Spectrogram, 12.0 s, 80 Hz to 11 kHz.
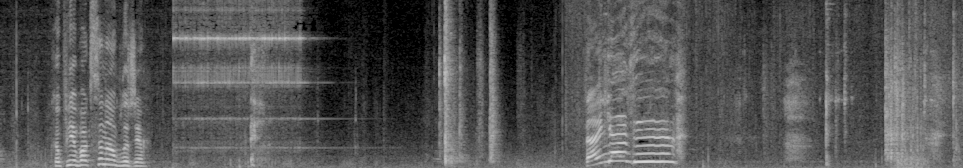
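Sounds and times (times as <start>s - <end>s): electric doorbell ringing: 2.2s - 4.6s.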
